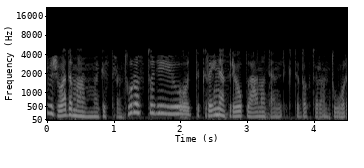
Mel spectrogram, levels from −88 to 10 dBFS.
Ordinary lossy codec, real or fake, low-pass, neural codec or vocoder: AAC, 16 kbps; real; 19.8 kHz; none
